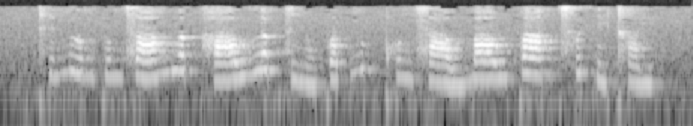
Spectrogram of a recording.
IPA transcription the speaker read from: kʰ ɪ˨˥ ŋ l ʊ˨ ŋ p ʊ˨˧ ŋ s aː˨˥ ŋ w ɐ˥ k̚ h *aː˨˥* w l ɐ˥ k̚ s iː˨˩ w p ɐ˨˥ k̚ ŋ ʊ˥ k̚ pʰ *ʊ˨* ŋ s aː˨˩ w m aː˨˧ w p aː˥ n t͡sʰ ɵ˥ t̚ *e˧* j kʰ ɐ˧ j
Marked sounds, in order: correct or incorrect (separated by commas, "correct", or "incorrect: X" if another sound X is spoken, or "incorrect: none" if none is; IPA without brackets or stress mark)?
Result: correct, correct, incorrect: e˨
